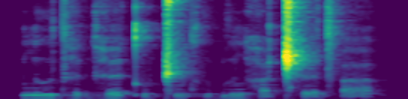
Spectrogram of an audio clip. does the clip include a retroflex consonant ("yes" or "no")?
no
